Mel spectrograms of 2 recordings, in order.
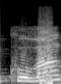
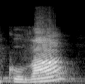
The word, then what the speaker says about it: couvent: Vous savez, à ce niveau, nous avons les mêmes écritures, mais ça ne se prononce pas de la même manière.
